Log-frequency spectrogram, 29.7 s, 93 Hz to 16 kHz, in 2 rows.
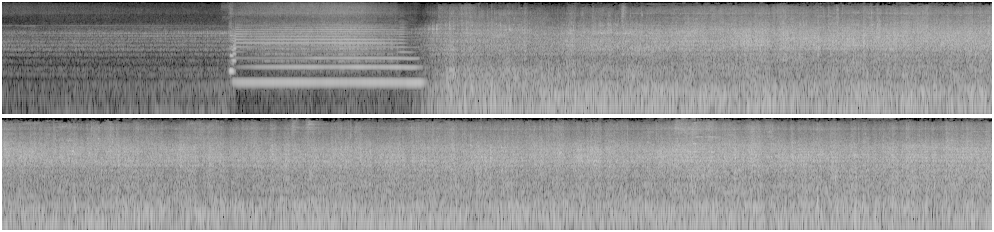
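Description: A horn on the Electroputere LDE2100 (ND2/060-DA) diesel-electric freight locomotives sounds one steady note for nearly three seconds, starting about three seconds in. Then comes the loud, steady rumble of the locomotives and the heavy freight wagons rolling past on the rails.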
